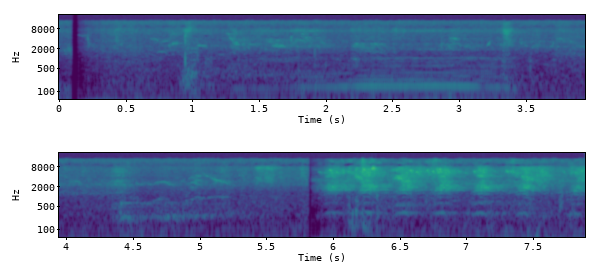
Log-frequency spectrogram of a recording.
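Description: A cow moos once, a long low call of about two seconds starting about a second in. Near the end comes a rapid run of high, squeaky cries.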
